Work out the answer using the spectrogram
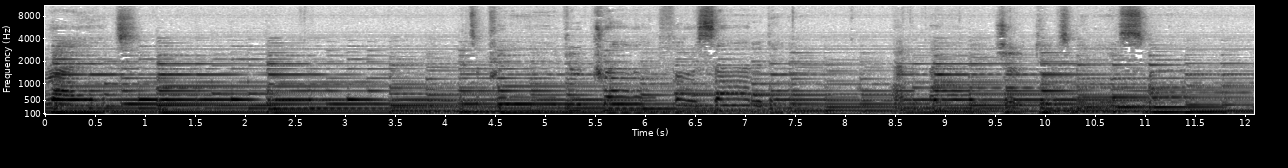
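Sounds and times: piano playing: 0.0 - 12.0.

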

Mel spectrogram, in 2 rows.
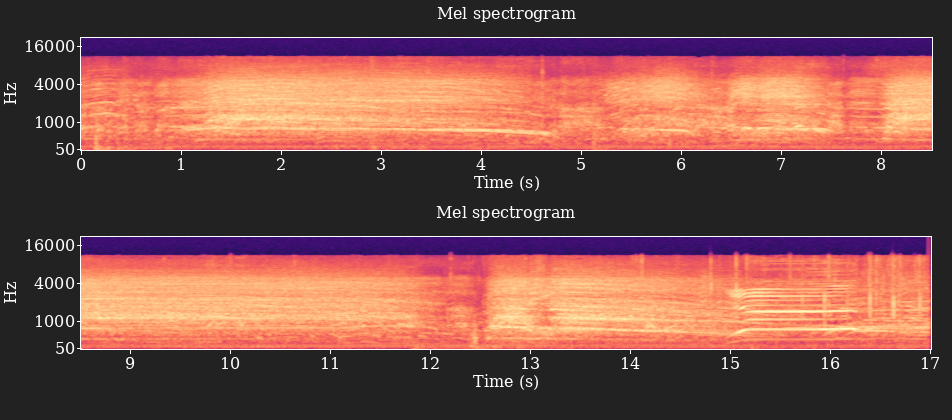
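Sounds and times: group shouting a cheer in unison: 1.0 - 11.9, 12.6 - 17.0.

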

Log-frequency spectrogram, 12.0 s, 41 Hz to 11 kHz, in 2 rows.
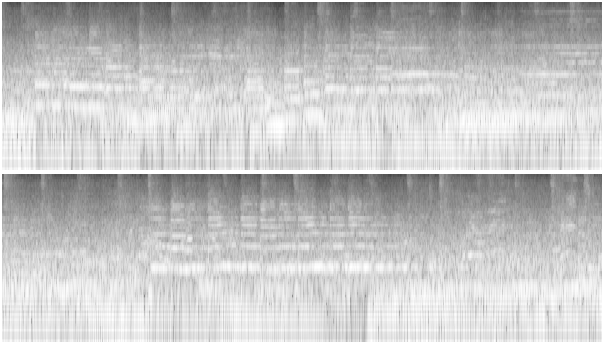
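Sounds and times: live country band music: 0.0 - 12.0.

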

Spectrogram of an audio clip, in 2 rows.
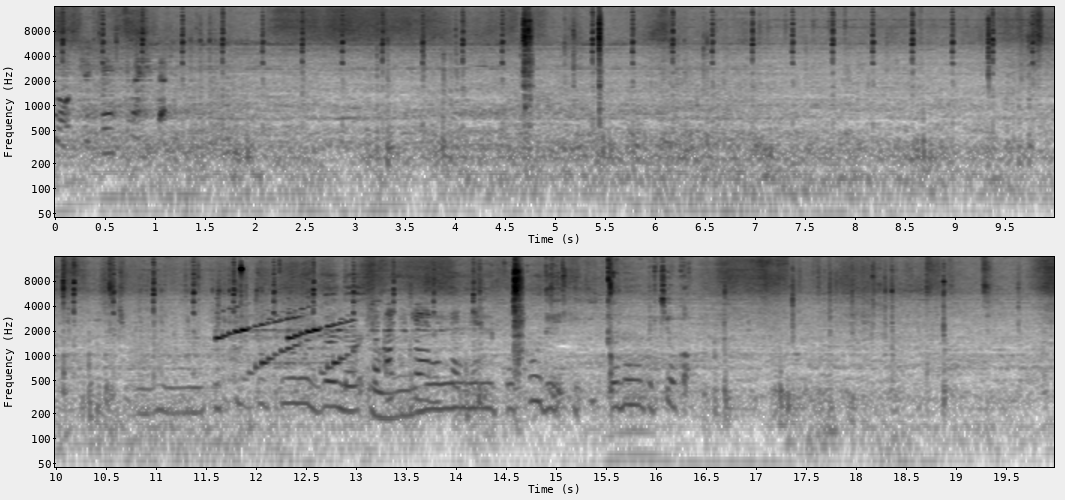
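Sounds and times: car road and engine noise: 0.0 - 11.6, 13.3 - 19.9
rising electronic notes: 11.6 - 13.4.

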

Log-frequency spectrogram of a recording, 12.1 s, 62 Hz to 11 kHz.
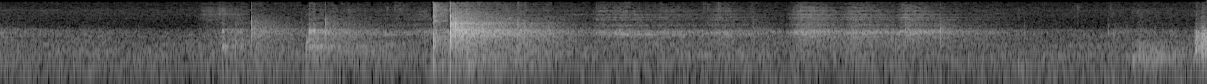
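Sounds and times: pool balls clattering: 2.0 - 12.0
cue ball cracking into balls: 2.2 - 5.8.

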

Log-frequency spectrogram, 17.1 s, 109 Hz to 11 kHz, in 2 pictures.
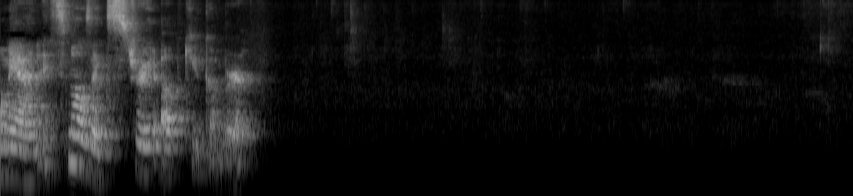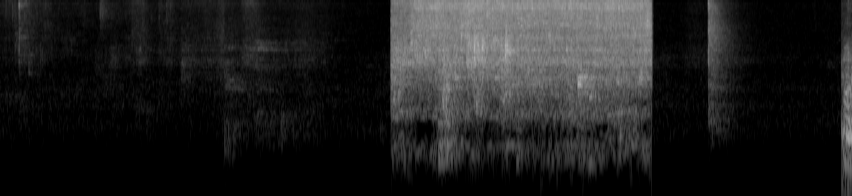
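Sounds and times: sink faucet running: 12.4 - 15.1
splashing from face rinsing: 12.4 - 15.1.

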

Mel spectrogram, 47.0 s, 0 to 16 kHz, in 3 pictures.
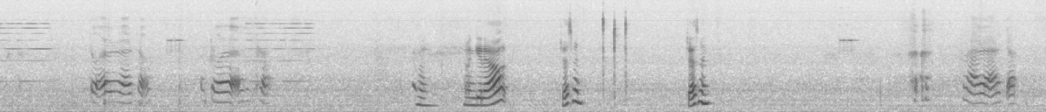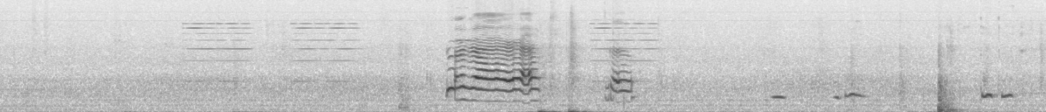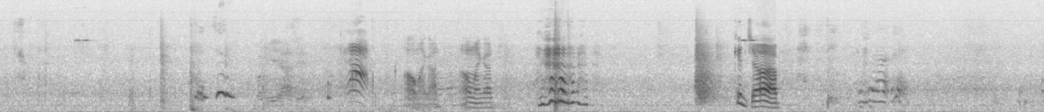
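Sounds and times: baby babbling: 1.4 - 2.3, 3.0 - 4.2, 13.6 - 15.3, 22.4 - 23.8, 24.8 - 25.3, 27.2 - 27.5, 28.2 - 28.7, 30.4 - 31.8, 34.3 - 35.0, 36.3 - 37.0, 43.8 - 45.0
baby squealing: 1.4 - 2.3, 22.4 - 23.8, 24.8 - 25.3.

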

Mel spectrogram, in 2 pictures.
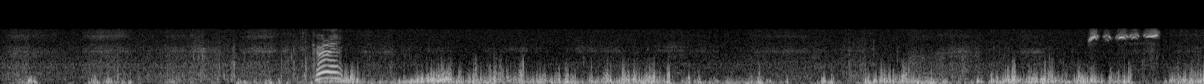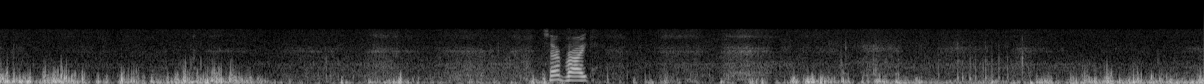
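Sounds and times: high rising chirp: 10.9 - 11.6.

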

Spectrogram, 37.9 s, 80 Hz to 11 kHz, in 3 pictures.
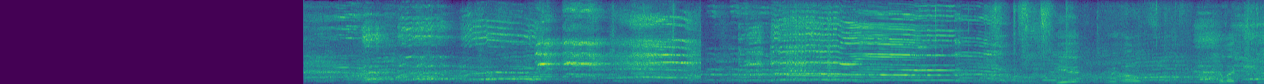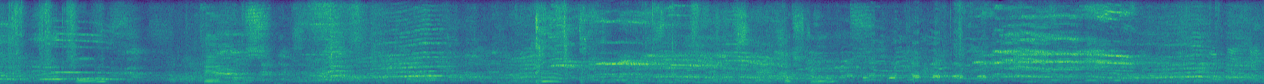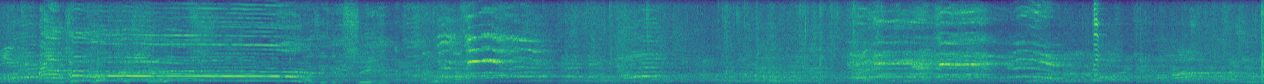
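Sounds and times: roosters crowing: 3.1 - 10.2, 11.7 - 14.0, 18.1 - 20.4, 22.0 - 24.8, 25.5 - 28.6, 29.4 - 31.2, 33.8 - 36.1
chickens clucking: 3.1 - 37.9
rooster crowing: 3.6 - 10.0, 26.0 - 28.4.

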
